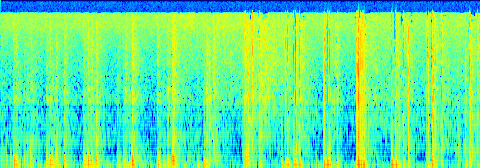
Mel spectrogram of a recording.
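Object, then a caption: Cardboard box. Fingertips and nails tap and scratch a hollow printed cardboard product box right beside the microphone. The clip is a run of soft, dull, low thuds with short bright scratchy edges. The taps come at an uneven pace and grow firmer toward the end.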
